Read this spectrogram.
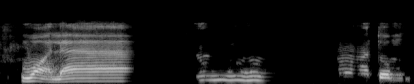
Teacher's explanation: উক্ত নুন সাকিন এবং তানবিনকে নাকের ভিতর লুকিয়ে গুণনা করিয়া পড়তে হয়। যেমন ওয়ালা তুম, এই যে আং, নুন সাকিনের পরে তা আসছে। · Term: ইকফা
